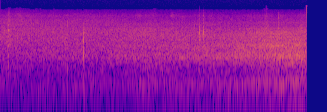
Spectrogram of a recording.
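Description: Road noise of a passing vehicle, a steady rush that grows gradually louder and then cuts off suddenly near the end.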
